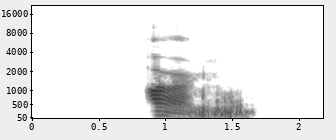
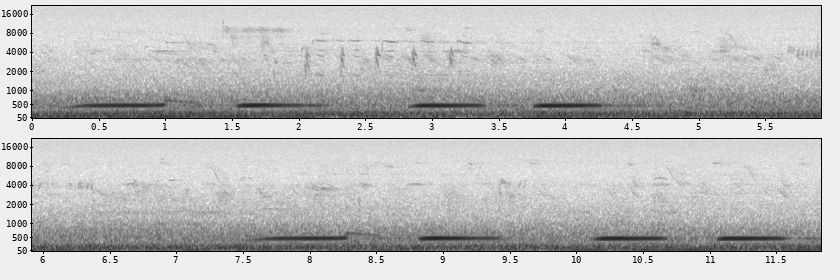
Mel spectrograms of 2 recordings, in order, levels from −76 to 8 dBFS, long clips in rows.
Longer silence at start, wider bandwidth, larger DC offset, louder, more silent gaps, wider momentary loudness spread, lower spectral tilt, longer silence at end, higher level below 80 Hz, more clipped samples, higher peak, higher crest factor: first, 0.85 s vs 0 s; second, 11 kHz vs over 20 kHz; neither; second, -19 LUFS vs -14 LUFS; neither; first, 14 LU vs 10 LU; second, -6 dB/octave vs -8.5 dB/octave; first, 0.5 s vs 0 s; second, -52 dBFS vs -28 dBFS; neither; about the same, 0 dBFS vs 0 dBFS; first, 22 dB vs 12 dB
